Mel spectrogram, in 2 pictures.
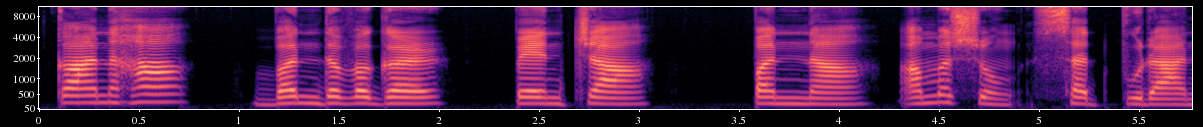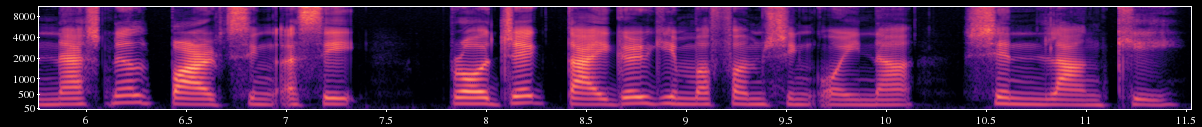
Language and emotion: Manipuri, neutral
